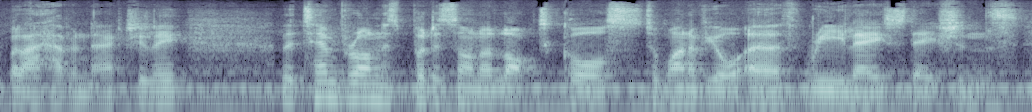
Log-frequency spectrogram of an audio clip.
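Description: A man's voice: fairly low pitch, fairly even intonation, fairly quick, natural voice. A man playing a genial, absent-minded time-travelling Doctor in a sci-fi audio drama, musing and hesitant. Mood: cheerful, wistful. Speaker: actor. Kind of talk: 1980s amateur sci-fi audio drama acting. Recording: noisy old cassette audio drama.

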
